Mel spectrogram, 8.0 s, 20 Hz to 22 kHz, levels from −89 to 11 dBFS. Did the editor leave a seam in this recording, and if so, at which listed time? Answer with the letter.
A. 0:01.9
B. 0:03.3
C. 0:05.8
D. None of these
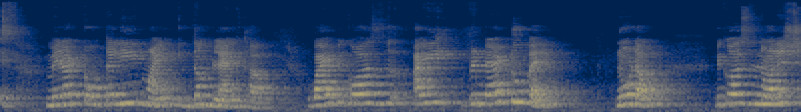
D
